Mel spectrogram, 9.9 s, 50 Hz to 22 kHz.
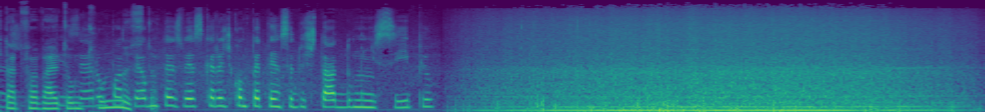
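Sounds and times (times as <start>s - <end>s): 
speech: 0.0s - 4.7s
motorboat engine droning on a river: 0.8s - 9.8s
water rushing and splashing along the motorboat hull: 4.5s - 9.8s.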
